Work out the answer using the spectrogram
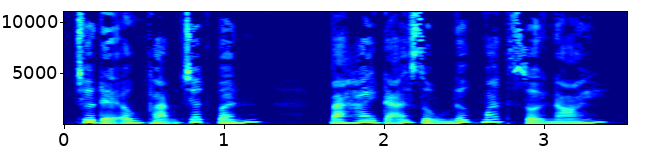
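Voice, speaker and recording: A woman narrating a scripted story, reading each character's lines in the same even voice. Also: on the low side, brisk, husky, dry recording. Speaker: audiobook narrator.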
